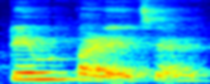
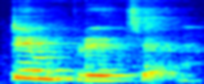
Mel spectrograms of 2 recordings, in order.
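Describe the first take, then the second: First: The middle vowel is pronounced. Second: The middle vowel is silent. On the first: The speaker calls it wrong. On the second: The speaker calls it right. "it's temperature ... will not be pronounced"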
